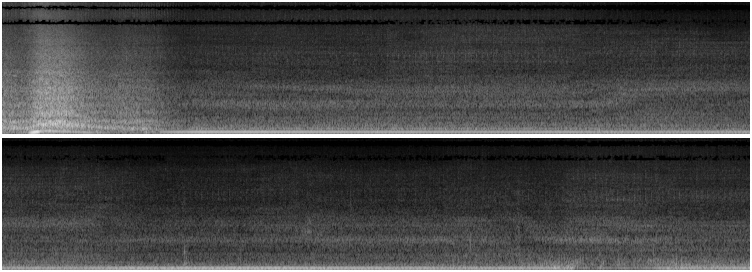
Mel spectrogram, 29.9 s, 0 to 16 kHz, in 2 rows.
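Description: BMW E30 318i's four-cylinder engine blipped twice by hand at the throttle, then settling into a steady idle.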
